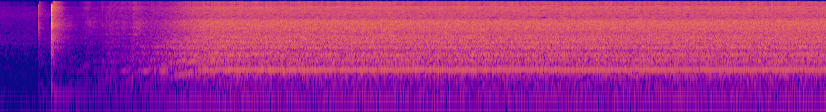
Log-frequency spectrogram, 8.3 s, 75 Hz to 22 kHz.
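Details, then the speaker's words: Used Breckwell/Facso pellet stove combustion exhaust fan removed from a Breckwell P24I, bench-tested before shipping: click, then smooth whine climbing over two seconds to a steady pitch, no squeal or scraping; normal startup. "Let me turn that off. And I'll turn it on once again so we can have another look at it, at its startup sequence."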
